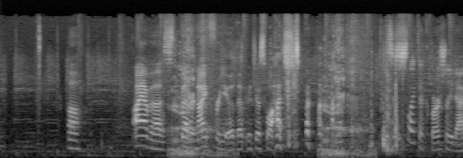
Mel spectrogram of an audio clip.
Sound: laughs

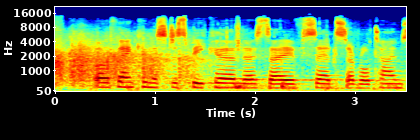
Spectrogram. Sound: applause

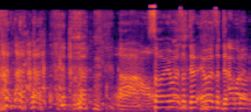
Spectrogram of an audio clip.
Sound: members laughing

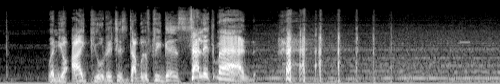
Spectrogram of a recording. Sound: laughs

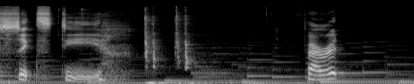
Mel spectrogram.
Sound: type type

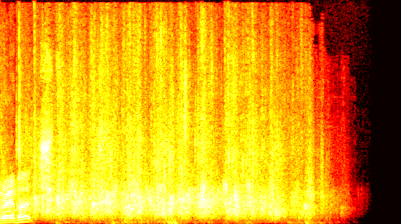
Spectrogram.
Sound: crowd applause

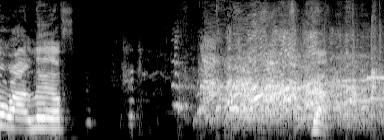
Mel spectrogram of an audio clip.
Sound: laughter

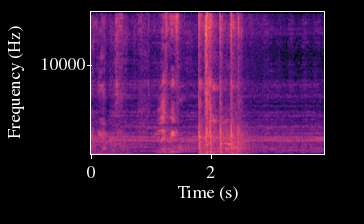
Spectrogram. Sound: slamming sound

